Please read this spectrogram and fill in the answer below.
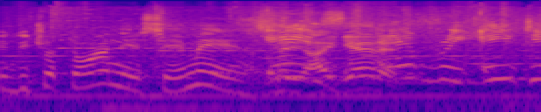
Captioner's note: speaking Italian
